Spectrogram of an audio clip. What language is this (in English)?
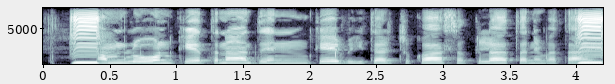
Bhojpuri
